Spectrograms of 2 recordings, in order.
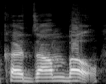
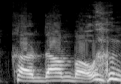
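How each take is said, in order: First: Said in the usual way. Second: Slow, savoured Kadumbo with rising end; drawn-out nickname. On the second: Retold or imitated. Sam mocking Burke, slow drawn-out Kadumbo. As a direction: stretch out Kadumbo like a punchline. Quoting Sam's funny nickname.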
